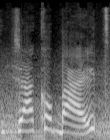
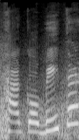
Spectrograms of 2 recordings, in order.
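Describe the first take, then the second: First: It is said with English letter sounds. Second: It is said with Spanish letter sounds. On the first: The speaker calls it right. "en inglés se pronuncia Jacobite" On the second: The speaker calls it wrong. "en español se escribe como Jacob"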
